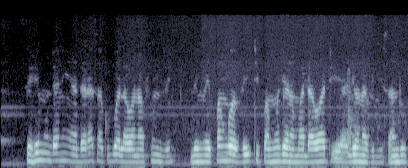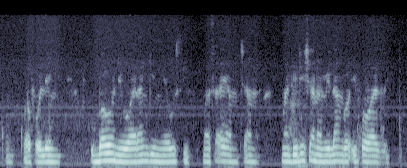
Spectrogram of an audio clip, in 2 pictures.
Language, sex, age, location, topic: Swahili, male, 18-24, Nairobi, education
